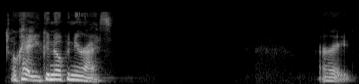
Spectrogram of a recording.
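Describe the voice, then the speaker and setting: A woman's voice: medium pitch, moderate pace. A woman in her thirties facilitating a conference workshop, guiding a reflection and then chatting in a friendly, conversational way. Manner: friendly, conversational, uses fillers like "like". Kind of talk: guided reflection and conference talk.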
